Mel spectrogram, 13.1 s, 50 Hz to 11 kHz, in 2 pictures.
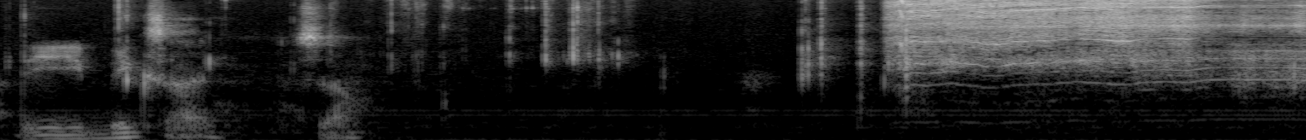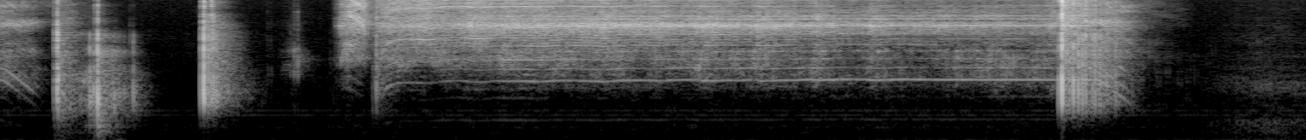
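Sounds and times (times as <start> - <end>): small tool motor whirring: 4.3 - 6.8, 8.2 - 12.3.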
